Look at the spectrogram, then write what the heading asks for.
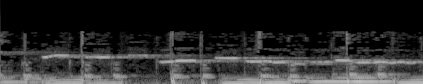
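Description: A bright, steady whistled melody carries a song's tune, holding long notes over a bouncy backing of bass and rhythmic percussive hits, loud and up front with no talking.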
